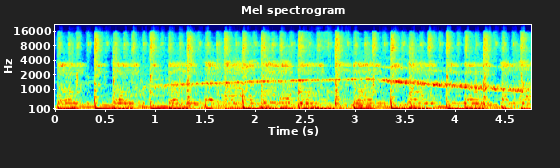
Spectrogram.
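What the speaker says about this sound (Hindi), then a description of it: "ये एम्बुलेंस यहाँ क्यों आई है?" An ambulance siren wails steadily with a long rising and falling tone, heard over loud, driving dramatic background music with heavy rhythmic beats throughout.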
